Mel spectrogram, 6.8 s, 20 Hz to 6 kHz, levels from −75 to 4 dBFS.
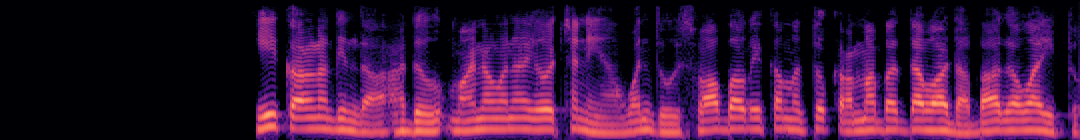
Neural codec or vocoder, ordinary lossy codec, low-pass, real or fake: codec, 16 kHz, 1 kbps, X-Codec, HuBERT features, trained on general audio; none; 5.4 kHz; fake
